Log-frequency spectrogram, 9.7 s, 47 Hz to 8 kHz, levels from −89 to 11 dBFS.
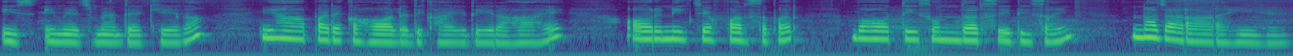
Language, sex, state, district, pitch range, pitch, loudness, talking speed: Hindi, female, Rajasthan, Jaipur, 170-230 Hz, 200 Hz, -22 LUFS, 155 wpm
